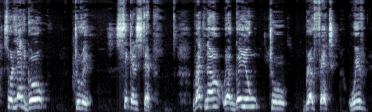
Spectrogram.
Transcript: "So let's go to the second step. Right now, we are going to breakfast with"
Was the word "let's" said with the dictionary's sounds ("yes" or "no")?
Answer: no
